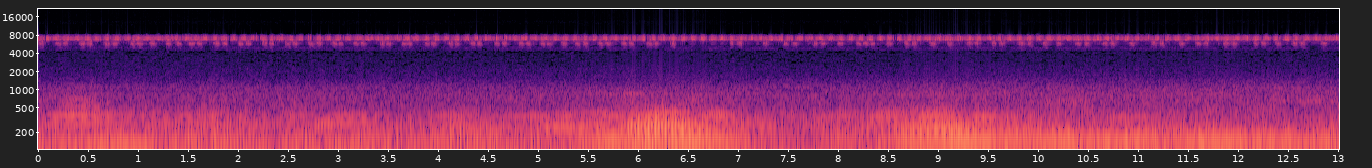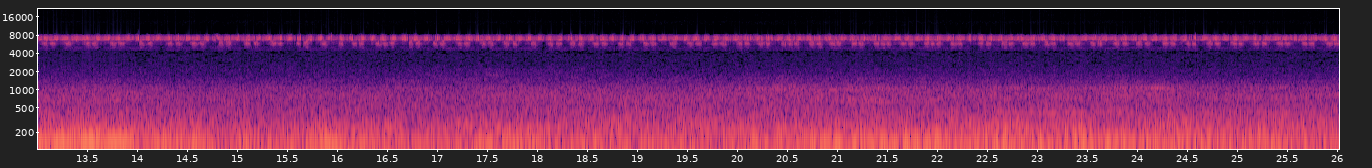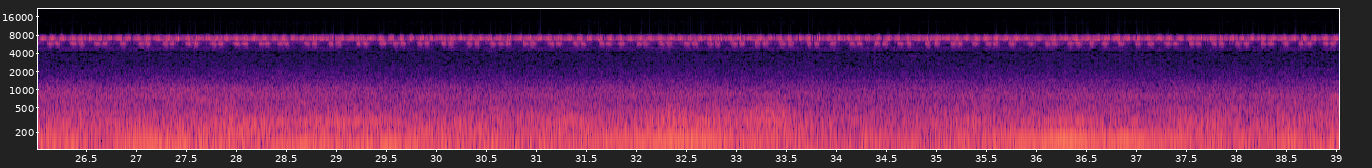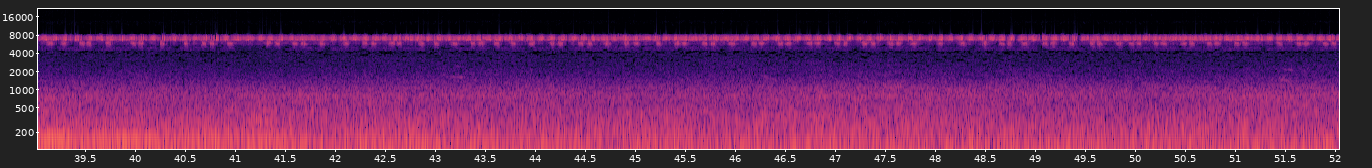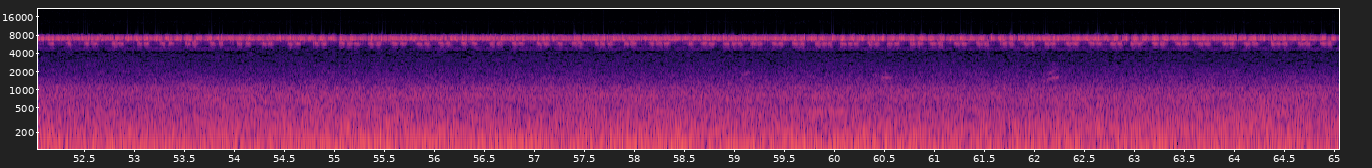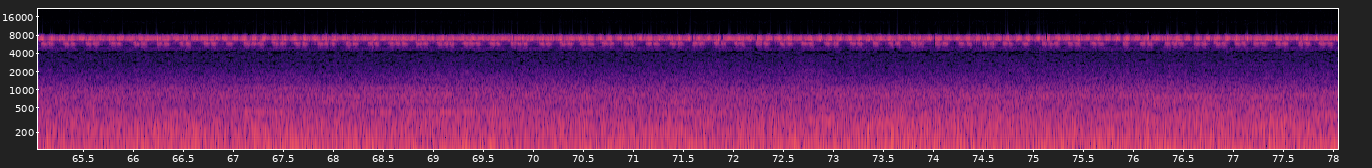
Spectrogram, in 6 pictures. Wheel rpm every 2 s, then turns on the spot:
0, 0, 0, 0, 0, 0, 0, 0, 0, 0, 0, 0, 0, 0, 0, 0, 0, 0, 0, 0, 0, 0, 0, 0, 0, 0, 0, 0, 0, 0, 0, 0, 0, 0, 0, 0, 0, 0, 0.
none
